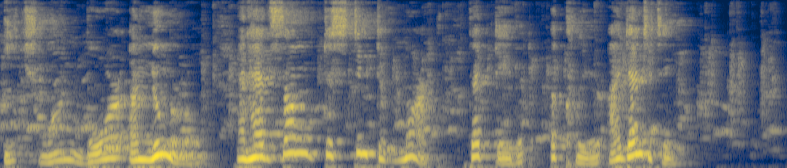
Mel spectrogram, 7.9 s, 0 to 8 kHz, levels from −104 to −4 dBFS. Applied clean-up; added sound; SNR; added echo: classical method WPE with log-MMSE.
